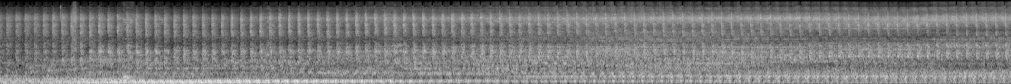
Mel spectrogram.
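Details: 1998 Subaru Impreza GC3 EJ16, 250,000 km, often revved to redline: heavy, regular knock about three or four per second through idle; blown engine, badly damaged bottom end.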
